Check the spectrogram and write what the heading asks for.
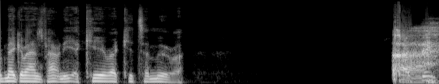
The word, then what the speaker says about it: Kitamura: Oh wait, sorry, I'm not going to pronounce it. It's Akira Kitamura.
